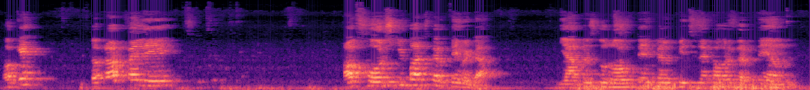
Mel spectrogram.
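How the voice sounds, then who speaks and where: Indian teacher lecturing in an echoey room. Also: male voice, high voice, normal speed, pauses often. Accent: Hindi-English mix, Indian. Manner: addresses students as "beta", asks rhetorical check questions. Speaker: physics teacher. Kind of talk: classroom lecture, dictating notes slowly. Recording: distant echoey classroom with noise.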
